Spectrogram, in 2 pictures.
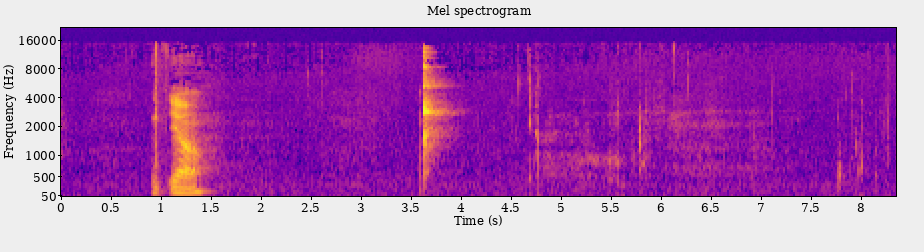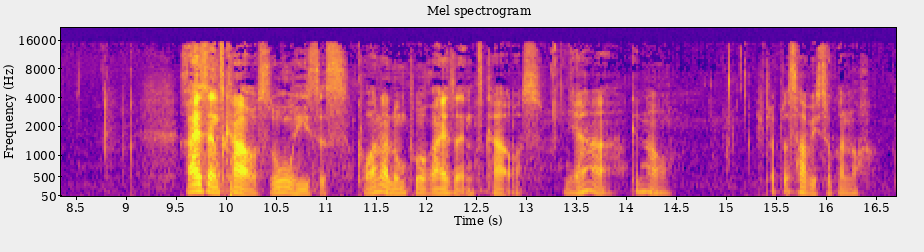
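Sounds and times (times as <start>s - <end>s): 
speech: 0.9s - 1.6s, 9.6s - 14.5s, 15.4s - 16.5s
drinking glasses clinking in a toast: 3.6s - 4.0s
glass handling noises: 3.6s - 4.0s.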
